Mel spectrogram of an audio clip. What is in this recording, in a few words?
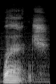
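"ranch", American English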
